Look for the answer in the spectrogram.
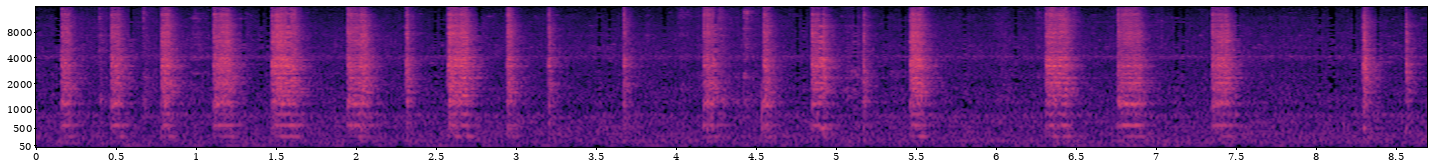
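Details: Amiga 1200 floppy drive, reading a Workbench disk; crisp sharp clicks at an uneven pace, a few per second, as the head steps; drive sounds normal and healthy.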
